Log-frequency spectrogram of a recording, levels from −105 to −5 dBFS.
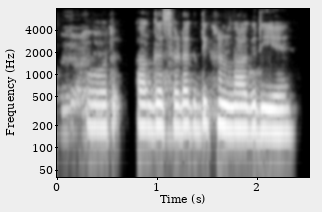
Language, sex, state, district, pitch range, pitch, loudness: Rajasthani, female, Rajasthan, Churu, 185-200 Hz, 195 Hz, -13 LUFS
